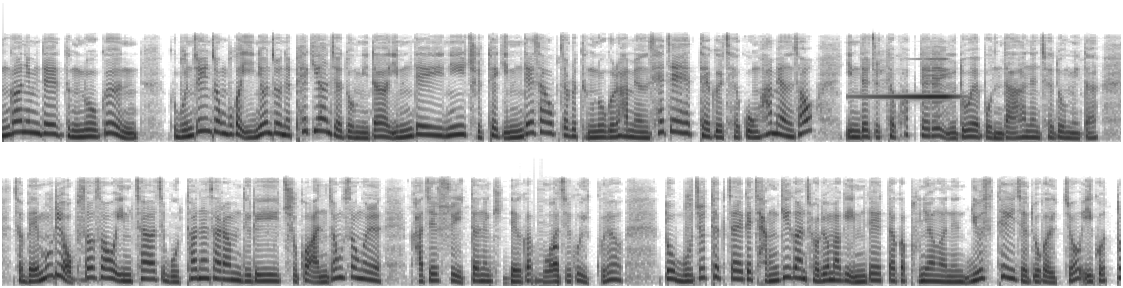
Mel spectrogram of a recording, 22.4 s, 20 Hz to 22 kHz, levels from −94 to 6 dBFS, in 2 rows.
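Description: Loudspeaker feedback squeal, 8.45 to 9.73 s: the microphone picks up its own loudspeaker, and at 1.4 kHz the loop gain passes unity. That tone swells over about a second into a steady squeal, peaking roughly 5 dB above the speech.

Repeated packet loss (robotic sound), 16.07 to 17.44 s: audio drops out again and again, with the longest gap 56 ms. Each hole is patched by stretching the previous sound, so about 25% of the stretch is filler. The speech turns choppy, with fragments missing.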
